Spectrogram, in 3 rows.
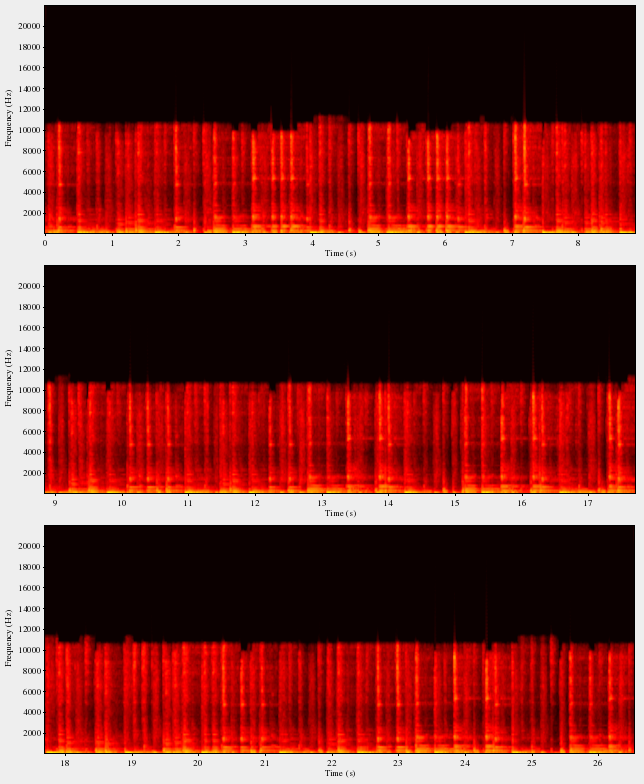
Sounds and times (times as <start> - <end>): Music: 0.0 - 26.5.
